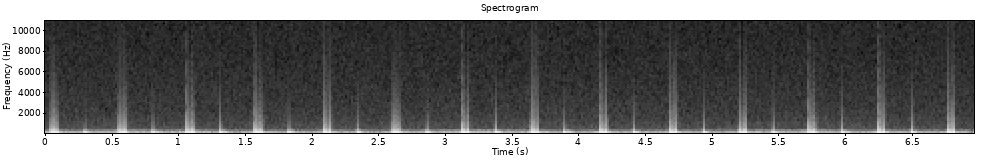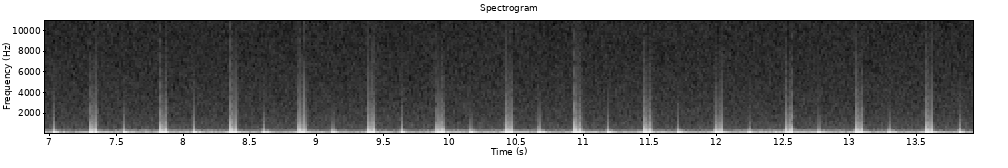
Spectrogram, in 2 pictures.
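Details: Fast, strong, regular heartbeat at about 115 beats a minute in a female after a workout. It is felt pounding against her hand and in her chest, neck, face and stomach, with the chest moving each beat. Sinus tachycardia after exercise.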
